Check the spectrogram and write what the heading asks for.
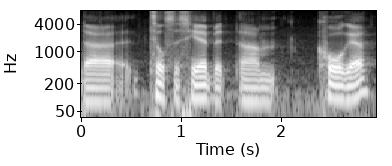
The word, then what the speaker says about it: Kagha: tilsus here but um corger even though it's spelled kagger but Korger the um the Druid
